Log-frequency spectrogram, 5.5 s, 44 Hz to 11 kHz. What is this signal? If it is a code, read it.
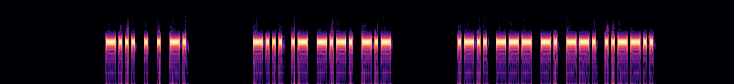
Morse code, heard as a keyed tone, about 52 wpm, 700 Hz. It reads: BEEN BACK LONG?
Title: 3x Word-Spacing - Sentences from Top 200 Words - 50wpm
